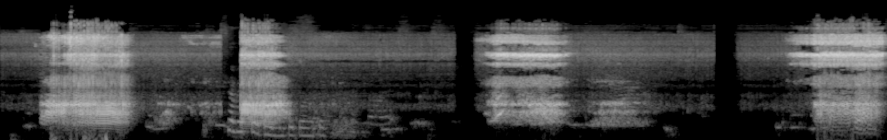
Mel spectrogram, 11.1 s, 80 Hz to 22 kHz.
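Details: Loud, rough snoring bursts recurring at irregular intervals, roughly 16–20 per minute, during sleep.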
